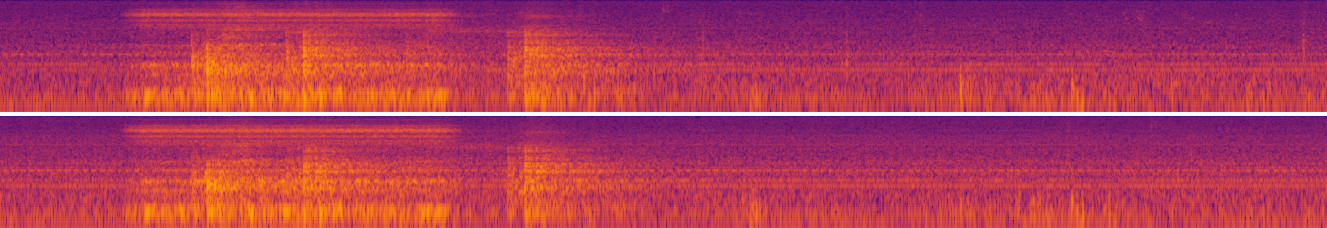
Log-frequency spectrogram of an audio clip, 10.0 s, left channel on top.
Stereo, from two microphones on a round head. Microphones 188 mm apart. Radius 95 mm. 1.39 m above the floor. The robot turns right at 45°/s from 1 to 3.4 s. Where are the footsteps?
60° left (ahead or behind), 4.5 m; by 4.1 s 5° right (ahead or behind), 6.5 m.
